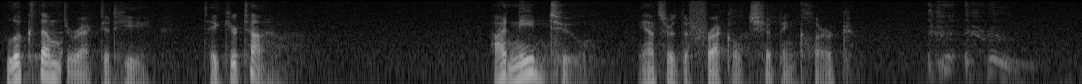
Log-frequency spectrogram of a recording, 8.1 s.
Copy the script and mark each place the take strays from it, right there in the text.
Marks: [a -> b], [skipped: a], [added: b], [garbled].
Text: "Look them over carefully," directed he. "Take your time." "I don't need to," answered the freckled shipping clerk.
"Look them [skipped: over carefully,"] directed he. "Take your time." "I [skipped: don't] need to," answered the freckled shipping clerk.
